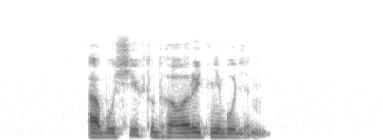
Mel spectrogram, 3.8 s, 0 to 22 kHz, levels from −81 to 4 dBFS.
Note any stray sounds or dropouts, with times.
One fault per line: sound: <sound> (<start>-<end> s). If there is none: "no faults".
no faults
